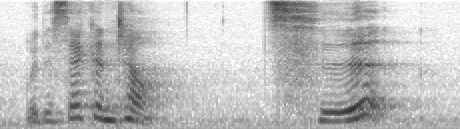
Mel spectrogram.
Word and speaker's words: 词: 词, like saying what? 词 tests. Voice it 词 and then give a second tone.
